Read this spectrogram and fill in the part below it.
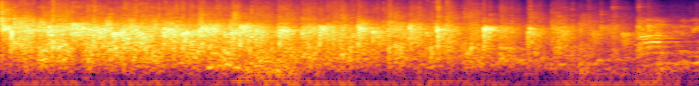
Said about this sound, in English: Second round of applause for me.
